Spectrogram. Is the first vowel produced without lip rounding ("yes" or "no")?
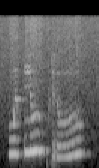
yes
